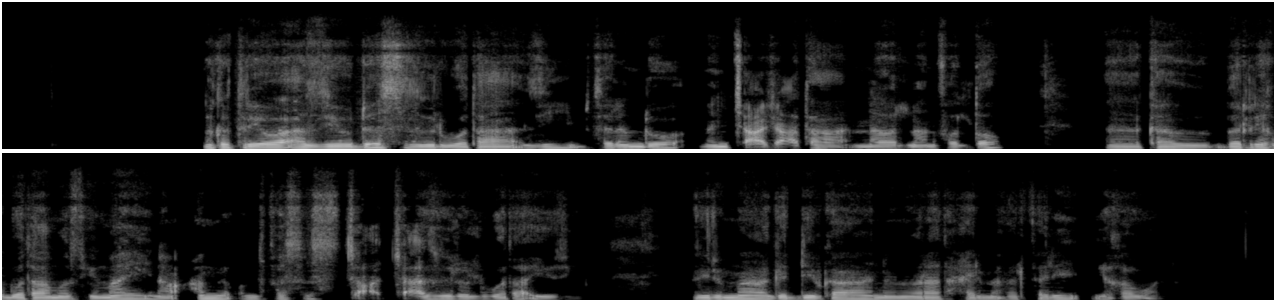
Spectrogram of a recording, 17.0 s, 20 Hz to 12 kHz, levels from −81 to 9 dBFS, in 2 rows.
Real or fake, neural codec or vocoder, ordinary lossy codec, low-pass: real; none; AAC, 64 kbps; 10.8 kHz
